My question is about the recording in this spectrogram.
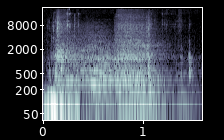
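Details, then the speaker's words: Toyota Camry no-start with warning messages on the dash, engine moving only a little on the key: short burst of quick whirring clicks and the engine never catches; cause not yet clear. "And now there is issue that when I try to start this my car, firstly we can see those warning messages, and now when I start, it happens in that way, that it moves only a little bit."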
